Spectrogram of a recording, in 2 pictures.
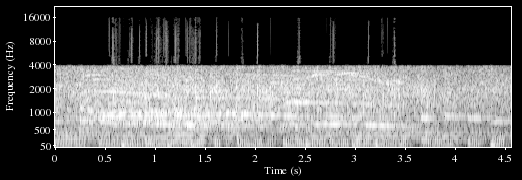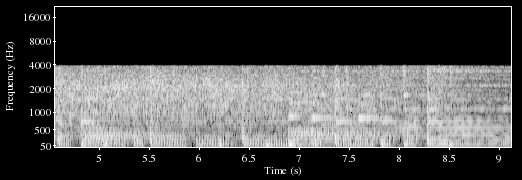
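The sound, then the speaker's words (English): A rowdy studio audience at a live show in Elmira, Oregon cheers and whoops, a dense, loud, continuous roar of crowd noise with scattered shouts that carries on for about nine seconds and eases slightly toward the end. “Hey, keep it down, studio audience. Don't get too rowdy here.”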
